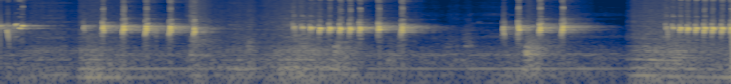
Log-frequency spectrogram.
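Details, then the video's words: Yellow-vented bulbul in noisy, energetic song, used to get other bulbuls answering: rhythmic bursts of quickly repeated bright notes, several rounds with short gaps between them. "suara kicau trucukan gacor ribut yang satu ini suka bikin burung trucuk lain ikut NYAUT BUNYI RIBUT"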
